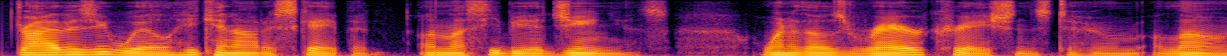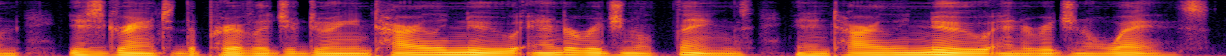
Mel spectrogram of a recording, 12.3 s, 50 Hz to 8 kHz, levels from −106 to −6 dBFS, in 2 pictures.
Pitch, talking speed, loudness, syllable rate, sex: 100 Hz, 180 wpm, -22 LUFS, 6.0 syllables/s, male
